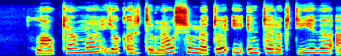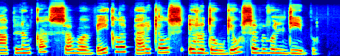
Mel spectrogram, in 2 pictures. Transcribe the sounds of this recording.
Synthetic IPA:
lˠɐˑʊkʲɛmɐjɔkɐɾʲt̪ʲɪmʲæˑʊsʲʊmʲɛt̪ʊʔiːʔɪnʲt̪ʲɛɾɐkʲt̪ʲiːʋʲæːʔɑːpʲlʲɪŋkɑsɑːʋoːʋʲɛɪklˠɑpʲɛɾʲkʲɛlˠsɪɾd̪ɒʊɡʲɛʊsɐʋʲɪʋɐlʲd̪ʲiːbʲuː

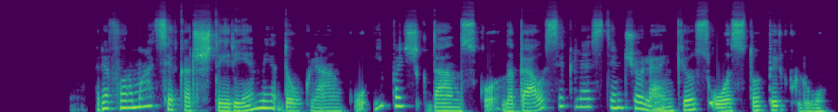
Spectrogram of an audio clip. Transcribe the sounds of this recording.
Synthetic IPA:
ɾʲɛfɔɾmɑːt̪sʲɪjɛkɐɾʃt̪ɐɪɾʲiɛmʲeːd̪ɒʊklʲɛŋkṵːʔiːpɐt͡ʃɡd̪ɑˑnsko̰ːlˠɐbʲæˑʊsʲeklʲæːsʲt̪ʲɛnʲt͡ʃʲoːlʲæ̰ˑŋʲkʲɪjoːsuɔst̪oːpʲɪɾʲklʲuː

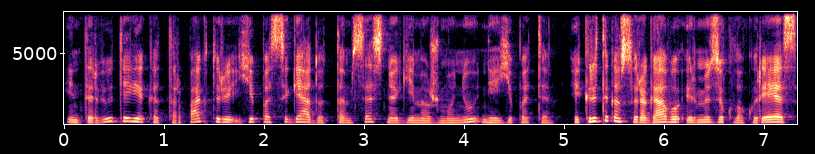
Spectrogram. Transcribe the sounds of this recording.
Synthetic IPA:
ɪnʲt̪ʲɛɾʲʋʲjuːt̪ʲɛɪɡʲɛkɐt̪tːɐɾpɑːkt̪oɾʲʊɪjɪpɐsʲɪɡʲæːd̪oːt̪ɐmʲsʲæːsʲnʲoːɡʲiːmʲoːʒmoːnʲuːnʲɛɪjɪpɐt̪ʲɪ | ɪkɾʲɪt̪ʲɪkɐsʊɾʲɛɡɑːʋoːʔɪɾmʲʊzʲɪklˠoːkʊɾʲeːjɛs

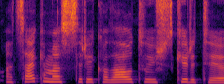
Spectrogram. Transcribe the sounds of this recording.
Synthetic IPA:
ɐt̪sɑːkʲimɐsɾʲɛɪkɐlˠɑˑʊt̪uɪʃʲsʲkʲɪɾʲt̪ʲɪ

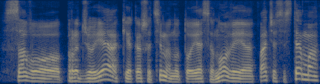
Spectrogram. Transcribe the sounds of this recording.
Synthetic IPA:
sɑːʋoːpɾɐd͡ʒʲoːjɛkʲiɛkɐʃɐt̪ʲsʲɪmʲɛnʊt̪oːjɛsʲɛnoːʋʲeːjɛpɑːt͡ʃʲɛsʲɪsʲt̪ʲæmɑ

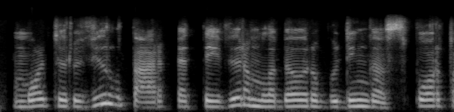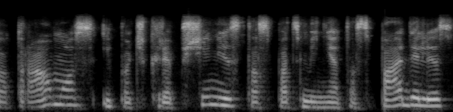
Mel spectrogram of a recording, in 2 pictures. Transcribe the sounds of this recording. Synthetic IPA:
moːt̪ʲɛɾʲʊʋʲiːɾuːt̪ɐɾʲpʲɛt̪ɐɪʋʲɪɾɐmlˠɐbʲɛʊɪɾɐbʊd̪ʲɪŋɡɐsːpoːɾt̪oːt̪ɾɑˑʊmosiːpɐt͡ʃkɾʲɛpʲʃʲɪnʲiːst̪ɐspɐt̪smʲɪnʲeːt̪ɐspɑːd̪ʲɛlʲɪs

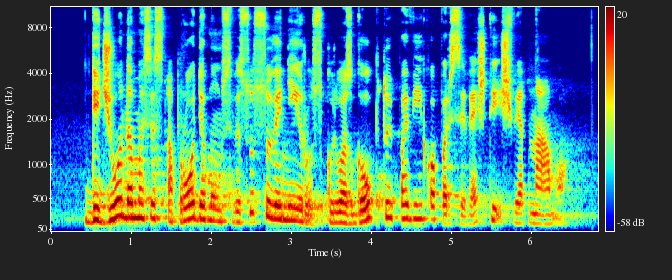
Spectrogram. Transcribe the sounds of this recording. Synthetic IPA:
d̪ʲɪd͡ʒʲuɔd̪ɐmɐsʲɪsɐpɾoːd̪ʲeːmʊmsʋʲɪsʊsːʊʋʲɛnʲiːɾʊ̰skʊɾʲuɔsɡɔʊpt̪ʊjpɐʋʲiːkoːpɐɾʲsʲɪʋʲɛʃʲt̪ʲɪɪʃʲʋʲiɛt̪nɑːmo̰ː

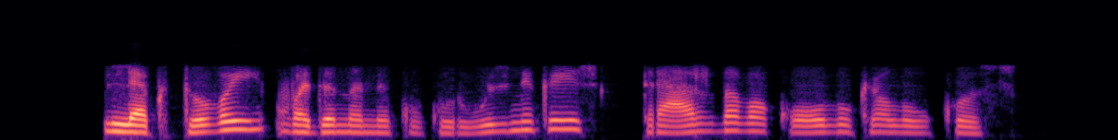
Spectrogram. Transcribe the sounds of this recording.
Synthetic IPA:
lʲɛkt̪ʊʋɐɪʋɐd̪ʲɪnɐmʲɪkʊkʊɾuːzʲnʲɪkɐɪst̪ʲɾʲæːʒd̪ɐʋoːkoːlˠuːkʲɔlˠɔʊkʊs

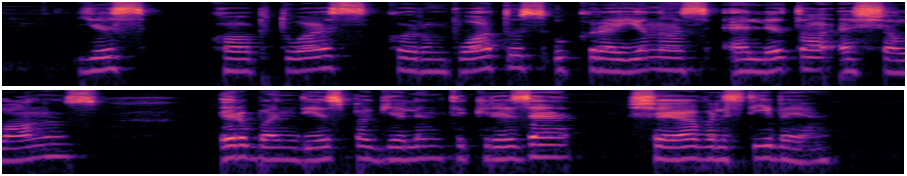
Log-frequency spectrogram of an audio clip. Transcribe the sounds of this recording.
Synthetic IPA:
jɪs | kʰopt̪uɔskɔɾʊmpuɔt̪ʊsʊkɾɐjɪnoːsɛlʲɪt̪oːʔɛʃʃʲɛlˠɔnʊs | ɪɾbɐnʲd̪ʲiːspɐɡʲɪlʲɪnʲt̪ʲɪkɾʲɪzʲæ | ʃʲojɛʋɐlʲsʲt̪ʲiːbʲeːjɛ

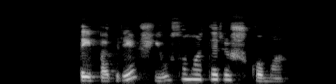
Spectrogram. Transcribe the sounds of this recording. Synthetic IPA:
t̪ɐɪpɐbʲɾʲeːʃjuːsuːmoːt̪ʲɛɾʲɪʃkʊmɑː

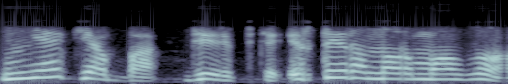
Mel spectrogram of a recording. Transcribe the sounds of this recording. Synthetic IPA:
nʲæɡʲɛbɐd̪ʲɪɾʲpʲt̪ʲɪʔɪɾt̪ɐɪiɾɐnoːɾmɐlˠʊ

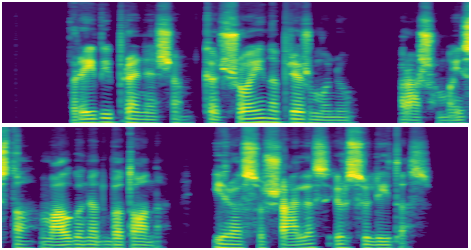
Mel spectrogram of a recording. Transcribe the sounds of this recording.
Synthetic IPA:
pɾɐɪʋ̪ʲɐɪpɾɑnʲɛʃʲɛkɐt̪ʃʲoːɛɪnɐpʲɾʲiɛʒmoːnʲuː | pɾɑːʃoːmɐ̰ɪst̪oːʋɐlˠɡoːnʲɛt̪bɐt̪ɔːnɑ | iːɾɐsʊʃɑːlʲɛsɪɾsʊlʲiːt̪ɐs

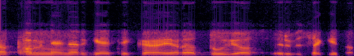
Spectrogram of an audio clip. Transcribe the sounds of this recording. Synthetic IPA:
ɐt̪oːmʲɪnʲeːɛnʲɛɾʲɡʲɛt̪ʲɪkɐiːɾɐd̪uːjoːsɪɾʋʲɪsɐkʲiːt̪ɐ

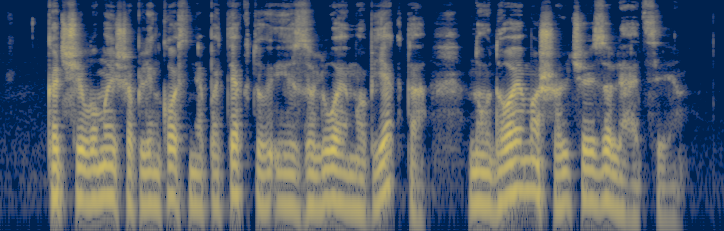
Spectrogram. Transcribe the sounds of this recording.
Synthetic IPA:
kɐt̪ʃʲɪʋˠʊmɐɪʃɐpʲlʲɪŋkoːsnʲɛpɐt̪ʲɛkt̪uiɪzɔlʲuɔjɛmɐɔbʲjɛkt̪ɑ̰ːnɔʊd̪oːjɛmɐʃɐlʲt͡ʃʲɔɪzɔlʲæːt̪sʲɪjɛ

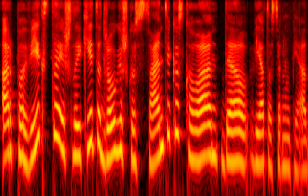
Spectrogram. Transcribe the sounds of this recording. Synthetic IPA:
ɐɾpɐʋʲiːkst̪ɐɪʃlˠɐɪkʲiːt̪ʲɪd̪ɾɐʊɡʲɪʃkʊsːɑˑnʲt̪ʲiːkʲʊskoːʋoːjɛnt̪̚d̪ʲeːlˠʋʲiɛt̪oːsoːlʲɪmʲpʲɪa̰ːd̪

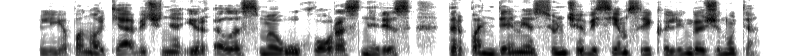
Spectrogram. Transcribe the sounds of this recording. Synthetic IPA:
lʲiɛpɐnɔɾʲkʲæːʋʲɪt͡ʃʲɪnʲɛʔɪɾɛlˠɛsʲmʲɛuːxoːɾɐsʲnʲɛɾʲɪspʲɛɾpɐnʲd̪ʲɛmʲɪjɛsʲʊnʲˑt͡ʃʲɛʋʲɪsʲiɛmsɾʲɛɪkʰɐlʲɪŋɡɐʒʲɪnʊt̪ʲɛ̰

